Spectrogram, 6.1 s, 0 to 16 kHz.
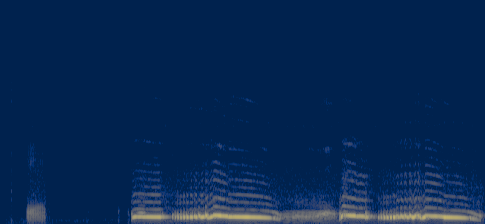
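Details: White dove, a national champion bird of 2022, in a master recording used as a lure to draw other doves: one brief note, then two long, low, rolling coos that swell and fade slowly.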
